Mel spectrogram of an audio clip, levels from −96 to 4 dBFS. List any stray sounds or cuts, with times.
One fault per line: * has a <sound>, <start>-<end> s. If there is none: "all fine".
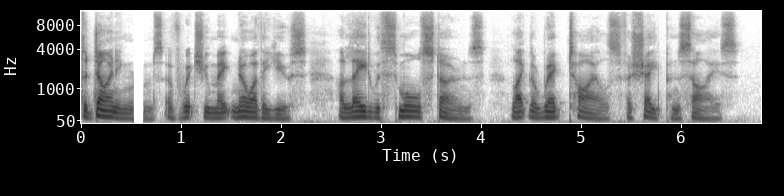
* has a dropout, 0.5-0.6 s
